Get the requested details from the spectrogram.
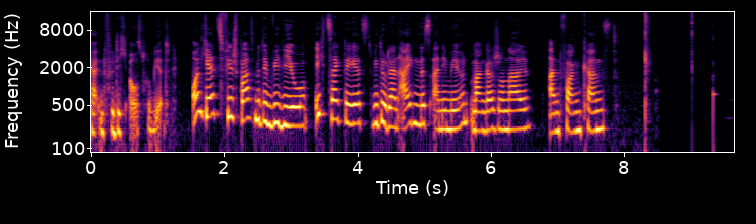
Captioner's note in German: schnips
